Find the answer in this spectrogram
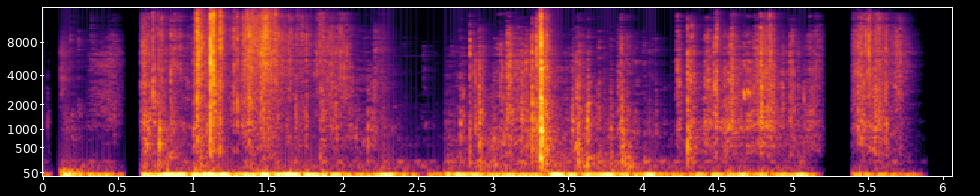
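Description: Plastic shrink-wrap being torn and crinkled off a sealed trading-card box and its cardboard lid opened: a run of rustling, tearing bursts with short gaps and one sharp crack a little past the middle.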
